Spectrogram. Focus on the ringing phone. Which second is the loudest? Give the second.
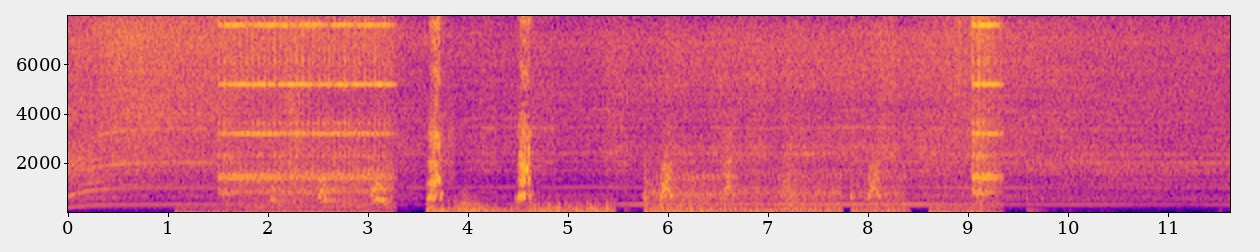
9 s.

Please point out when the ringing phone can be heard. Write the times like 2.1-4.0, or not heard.
1.1-3.3, 8.6-9.3.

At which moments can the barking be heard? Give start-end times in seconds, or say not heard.
2.0-8.4.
